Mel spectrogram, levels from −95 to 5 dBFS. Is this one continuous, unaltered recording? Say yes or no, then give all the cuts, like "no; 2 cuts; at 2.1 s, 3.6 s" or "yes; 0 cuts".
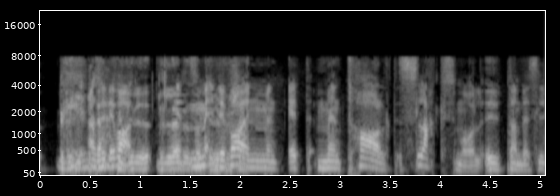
no; 1 cut; at 2.4 s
